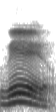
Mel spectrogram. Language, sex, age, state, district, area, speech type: Marathi, male, 30-45, Maharashtra, Yavatmal, rural, read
